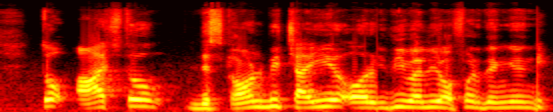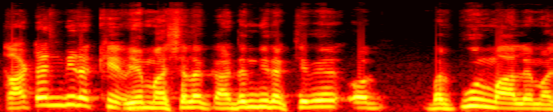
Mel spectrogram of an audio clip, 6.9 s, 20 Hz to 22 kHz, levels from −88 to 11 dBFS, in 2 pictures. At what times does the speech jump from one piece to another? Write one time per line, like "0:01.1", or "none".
0:02.4
0:03.4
